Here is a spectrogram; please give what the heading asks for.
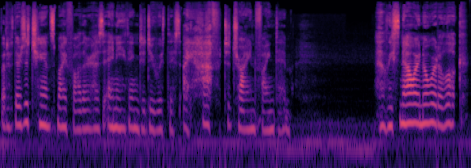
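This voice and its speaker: A woman's voice: mid-range voice, fairly even intonation, normal speed, darkish tone, slight background noise, natural voice. An actress playing a troubled, guilt-ridden but determined woman in a video game drama, speaking in an earnest, hesitant way. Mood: anguished, determined.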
